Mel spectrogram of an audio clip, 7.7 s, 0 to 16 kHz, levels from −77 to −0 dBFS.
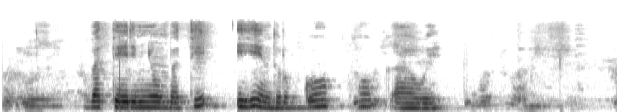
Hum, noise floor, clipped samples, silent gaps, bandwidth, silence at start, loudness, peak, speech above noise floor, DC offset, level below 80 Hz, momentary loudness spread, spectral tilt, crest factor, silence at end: none; -55 dBFS; under 0.1%; none; 8 kHz; 0.05 s; -21 LUFS; -4 dBFS; 36 dB; under 0.1%; -56 dBFS; 23 LU; -6 dB/octave; 18 dB; 0 s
